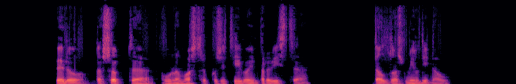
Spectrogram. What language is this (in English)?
Catalan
